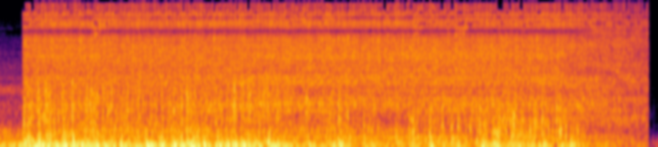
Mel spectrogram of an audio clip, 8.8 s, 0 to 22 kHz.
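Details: 2006 Ford Explorer 4.0L, 148,000 miles, after replacing plastic thermostat housing with aluminum and refilling coolant, warm-up leak check: engine idles evenly under heater fan on high; no leaks, thermostat working, normal idle.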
